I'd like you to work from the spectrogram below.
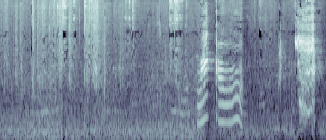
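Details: Rose-ringed parakeet sitting on a neem tree outdoors: after three seconds of low rumbling background, a quick series of short, arched, squealing calls, then one brief, higher, harsh call near the end.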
